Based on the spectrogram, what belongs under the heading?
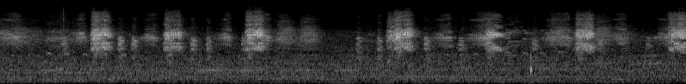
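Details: Wild Quaker parakeets in a colony living high in trees, a colony that lost about half its members to hurricane Irma in 2017; harsh broadband squawks repeated roughly once a second, loud and scratchy, with some quieter calls in between.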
